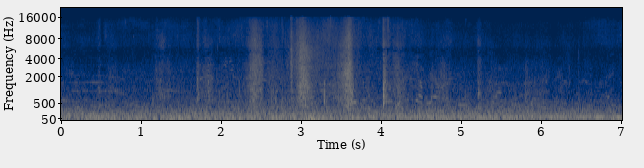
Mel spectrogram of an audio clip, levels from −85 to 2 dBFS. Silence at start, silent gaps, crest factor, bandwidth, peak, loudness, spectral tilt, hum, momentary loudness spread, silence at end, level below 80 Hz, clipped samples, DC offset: 0 s; none; 22 dB; 16.5 kHz; -26 dBFS; -48 LUFS; -4 dB/octave; none; 9 LU; 0 s; -54 dBFS; under 0.1%; under 0.1%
